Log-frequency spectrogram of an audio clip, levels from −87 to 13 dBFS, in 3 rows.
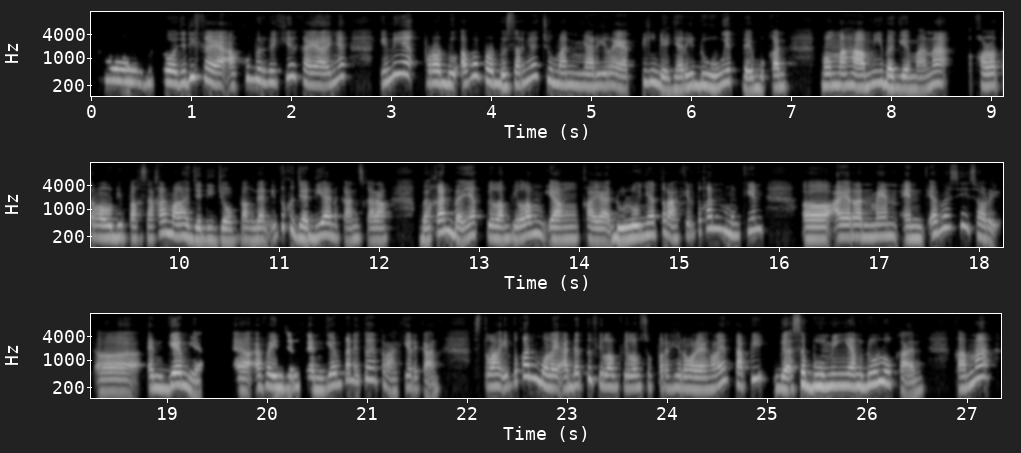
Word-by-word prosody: betul 270 -2 +1 0.2
betul. 245 +1 0
Jadi 330 - +2
kayak 240 -7 +5
aku 205 - -11
berpikir, 265 +3 -4
kayaknya 215 +5 +1 0.4
ini 250 +9 -3 0.3
produ 230 -2 +3
apa 365 +1 +2
produsernya 235 - -1
cuma 235 -7 -1
nyari 200 -1 -2
rating, 200 +6 -2
deh, 170 - -1
nyari 175 +5 -2
duit, 210 +5 -2
deh, - - +2
bukan 185 +3 0 0.4
memahami 200 +1 +4
bagaimana 175 +3 +1 0.3
kalau 200 -1 +3
terlalu 195 -1 +1
dipaksakan 185 +5 -1
malah 210 -2 +5
jadi 170 -1 -4
jomplang 165 0 -3
dan 170 0 0
itu - - -12
kejadian, 210 - +1
kan, 165 +3 -5
sekarang. 170 -2 -1 0.3
Bahkan 250 +12 +4
banyak 210 +7 +1
film-film 190 +5 +1
yang 180 0 +2
kayak 165 0 +1
dulunya 195 +6 +3
terakhir 190 +4 -1
itu, - - -7
kan, 325 0 +1
mungkin, 275 +4 -5 0.4
eee, 180 0 +7 0.2
Iron 200 0 +3
Man 210 +1 -1
End 185 0 -1
apa, 275 +9 +1
sih, 375 +2 -5
sori, 395 +6 -3
eee, 160 0 +1 0.2
Endgame, 200 0 +3
ya, - - -9 0.4
eee, 175 - +3
Avengers 200 -2 -1
Endgame, 185 +5 -1
kan, - - 0
itu 335 - -6
yang 320 - -7
terakhir, 165 +5 -5
kan. - - -2 0.4
Setelah 220 0 +2
itu, 215 +7 -6
kan, 390 0 +6
mulai 205 -5 +3
ada, 215 +5 +1
tuh, 330 - -4
film-film 210 -2 -1
superhero 195 -2 -4
yang 180 +1 +1
lain, 275 +7 0
tapi 330 +10 -1
nggak 195 -1 +2
se-booming 220 +1 +1
yang 215 0 +2
dulu, 260 +2 +2
kan. 160 - -2 0.3
Karena 195 0 +3
205 Hz, 170 wpm, -23 LUFS, 185-235 Hz, 0.4 s, eee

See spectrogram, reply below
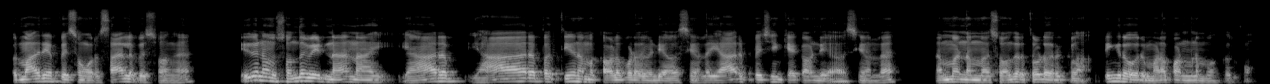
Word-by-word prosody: ஒரு 110 - +1
மாதிரியா 140 +3 +3
பேசுவாங்க, 105 -3 +1
ஒரு 95 - -7
சாயல்ல 130 +4 +2
பேசுவாங்க. 90 -2 -5 0.7
இதுவே 195 - +4
நம்ம 160 -4 +2
சொந்த 145 +5 +3
வீடுன்னா, 120 -8 +3 0.2
நான் 105 -1 0 0.3
யாரப் 140 +9 +1 0.3
யார 140 +7 +3
பத்தியும் 135 +2 +1
நம்ம 115 -3 0
கவலப்பட 105 +1 +1
வேண்டிய 95 0 0
அவசியம் 90 -1 -4
இல்ல, 95 - -2
யார் - - 0
பேச்சையும் 110 +1 -1
கேக்க 100 -1 -2
வேண்டிய 90 -2 -2
அவசியம் 95 -12 -5
இல்ல, 90 +3 -2 0.5
நம்ம 120 +2 +3
நம்ம 100 -2 +2
சுதந்திரத்தோட 115 +2 +1
இருக்கலாம், 95 -1 -4
அப்டிங்குற 140 -1 +1
ஒரு 100 - 0
மனப்பான்மை 95 0 -1
நமக்கு 85 -1 -8
இருக்கும். 70 0 -19
110 Hz, 160 wpm, -23 LUFS, 95-130 Hz, 0.7 s, இதுவே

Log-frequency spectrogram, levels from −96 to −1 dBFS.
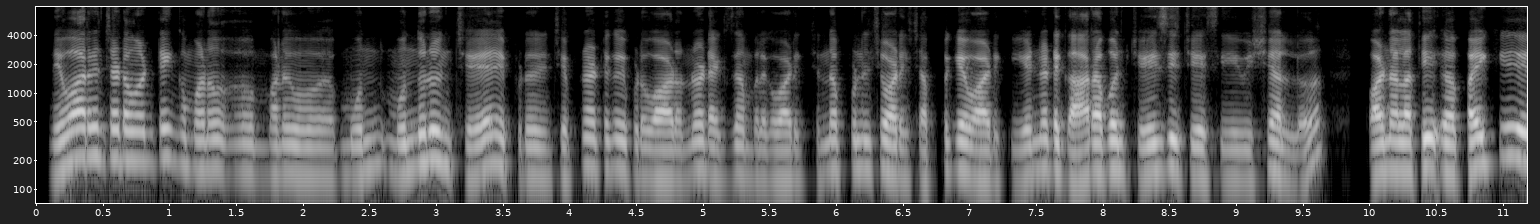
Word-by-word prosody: నివారించడం 210 +3 +4
అంటే 195 +1 -8
ఇంక 180 -3 -9
మనం 160 +1 0 0.4
మనం 145 0 -3 0.4
ముం 140 +2 -3 0.2
ముందు 155 +5 +1
నుంచే 165 -7 -1 0.2
ఇప్పుడు 150 - -13
నేను 130 -1 -9
చెప్పినట్టుగా 160 +4 -4
ఇప్పుడు 140 -2 -8
వాడున్నడు 130 +3 +1
ఎగ్జాంపుల్‌గా 130 -1 -7
వాడికి 125 -1 -4
చిన్నప్పటి 155 +2 -5
నుంచి 155 +1 -6
వాడికి 130 -3 0
చెప్పకే 150 +5 -1
వాడికి 125 -1 0
ఏంటంటే 155 +1 0
గారాభం 150 +5 +5
చేసి 150 +4 +2
చేసి 135 -2 -2
ఈ - - -7
విషయాల్లో 125 -1 -2 0.5
వాన్ని 150 +2 +5
అలా 150 0 +7
తీ 170 - +8 0.3
పైకి 180 +7 +4
150 Hz, 160 wpm, -29 LUFS, 135-160 Hz, 0.5 s, తీ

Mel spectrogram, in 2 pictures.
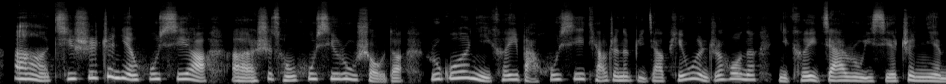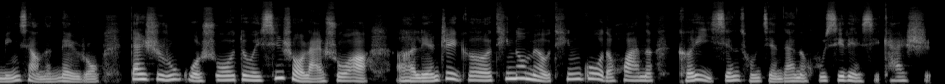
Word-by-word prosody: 啊， 240 -10 +4
其 255 +8 -1
实 300 +2 +1
正 315 +1 +4
念 245 -7 +5
呼 250 +3 -1
吸 250 0 +1
啊， 230 -10 +5 0.2
呃， 155 -1 +2
是 255 - -3
从 190 -4 -1
呼 255 +6 -2
吸 255 +1 -1
入 250 -2 +1
手 160 -10 -1
的。 150 -1 -2 0.2
如 245 - -1
果 290 +3 +2
你 210 - +3
可 210 +7 -4
以 225 +1 +2
把 - - -4
呼 225 +1 -4
吸 250 +2 -3
调 235 - -3
整 190 0 -1
得 185 0 +1
比 160 -6 -7
较 160 +2 -3
平 200 +7 -2
稳 250 -7 +1
之 190 +6 -2
后 250 +2 0
呢， 220 -1 +1 0.2
你 155 - -1
可 190 +6 0
以 195 - +5
加 180 +2 +2
入 175 -3 +1
一 155 - -1
些 160 0 0
正 175 +1 0
念 160 -3 +2
冥 140 +5 0
想 190 -10 -2
的 125 +1 -4
内 150 +1 -1
容， 125 +1 -3 0.3
但 245 0 +4
是 235 0 -1
如 215 +1 +2
果 180 -9 -1
说 200 +4 0
对 205 -3 +2
于 - - +1
新 295 +11 +2
手 220 - +3
来 135 0 0
说 170 +2 -1
啊， 150 -3 +3 0.3
呃， 160 -1 0
连 155 +5 +3
这 260 +3 +1
个 195 -3 0
听 270 +8 0
都 280 0 +4
没 230 -4 +4
有 155 -4 +1
听 250 +5 -3
过 250 -3 +1
的 160 0 -2
话 185 -1 -1
呢， 175 -1 -1 0.2
可 175 - +1
以 200 -5 +1
先 180 +6 0
从 150 -5 -4
简 135 -4 -3
单 145 +2 -2
的 150 - -1
呼 175 +3 -6
吸 190 +2 +1
练 165 -5 -1
习 - - -4
开 180 +1 -7
始。 175 - -7
190 Hz, 275 characters per minute, -24 LUFS, 160-240 Hz, 0.3 s, 念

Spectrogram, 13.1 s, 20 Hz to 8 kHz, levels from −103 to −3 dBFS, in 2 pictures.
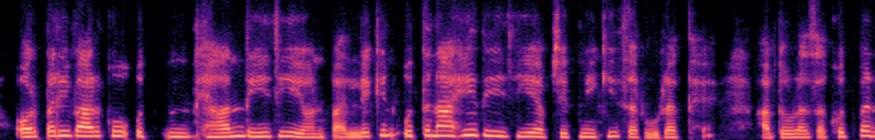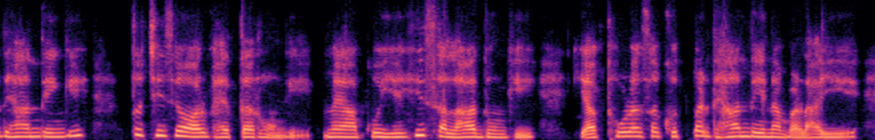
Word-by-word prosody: और 225 +1 +7
परिवार 265 -1 +6
को 270 - +2
उत 245 - 0 0.2
ध्यान 220 +1 +1
दीजिए 235 -1 +1
उन 190 0 -4
पर - - 0
लेकिन 290 +7 0
उतना 280 0 +5
ही 310 0 +6
दीजिए 245 -5 0
अब 210 - -1
जितने 210 +1 -2
की 245 - -1
ज़रूरत 195 0 -2 0.2
है। 300 - -13 0.4
आप 175 - 0
थोड़ा-सा 190 +1 -2
ख़ुद 230 - +1
पर 275 -2 +2
ध्यान 230 -1 0
देंगी 235 +6 -1 0.4
तो 330 - +3
चीज़ें 280 -2 +1
और 225 -2 +5
बेहतर 205 -1 -1
होंगी। 255 +7 -6
मैं 215 0 0
आपको 205 +2 -1
यही 210 +8 +2
सलाह 215 -3 +2
दूँगी 190 - -4 0.3
कि - - 0
आप 190 +1 +3
थोड़ा-सा 245 0 0
ख़ुद 240 - -1
पर 270 -3 0
ध्यान 225 +2 0
देना 215 -3 +1
बढ़ाइए 95 +2 -2
225 Hz, 185 wpm, -23 LUFS, 205-255 Hz, 0.4 s, और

